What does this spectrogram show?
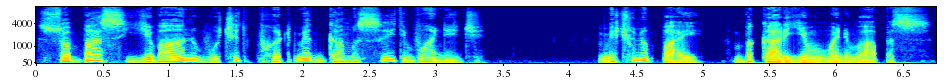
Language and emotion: Kashmiri, sad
